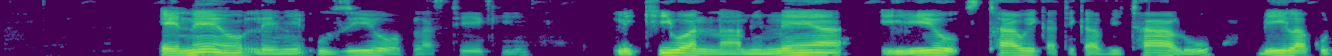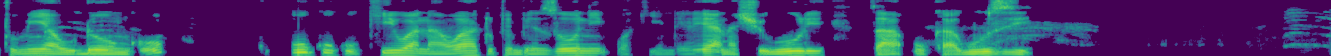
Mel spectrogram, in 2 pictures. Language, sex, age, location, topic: Swahili, male, 25-35, Dar es Salaam, agriculture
